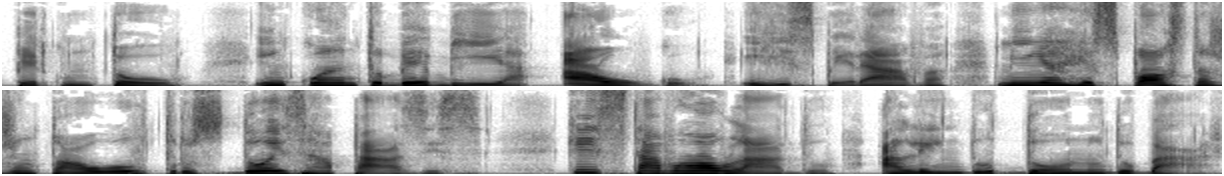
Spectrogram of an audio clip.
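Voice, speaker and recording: A Brazilian woman reading a scripted story as a narrator, in measured, deliberate phrases with pauses. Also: sits low, big pitch swings, a little mellow, dry recording, studio quality. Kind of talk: scripted audiobook-style narration of a spiritist account.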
